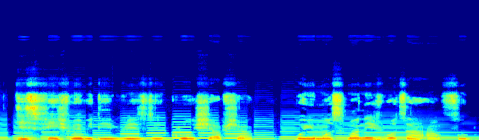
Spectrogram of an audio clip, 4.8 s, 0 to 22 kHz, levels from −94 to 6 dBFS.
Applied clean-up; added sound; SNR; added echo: none; Wind instrument, woodwind instrument; 13 dB; none.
